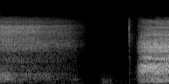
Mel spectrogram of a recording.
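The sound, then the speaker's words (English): A deep breath drawn in and let out: a long, soft, hissing inhale, a brief silent pause, then a steady breathy exhale, with no talking. “Deep breath in”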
